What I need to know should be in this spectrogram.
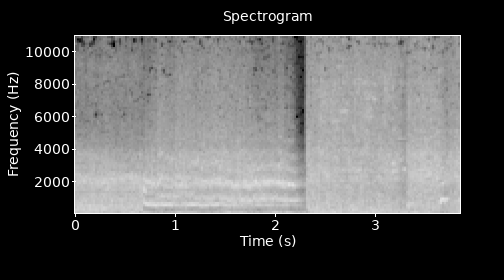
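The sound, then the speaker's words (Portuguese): A BMW 305 car roars up loudly with a long, high tire squeal as it skids to a stop, followed by a brief cut and continued harsh, noisy rumbling and screeching. “Isso aí foi a última chegada do Luan aqui.”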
